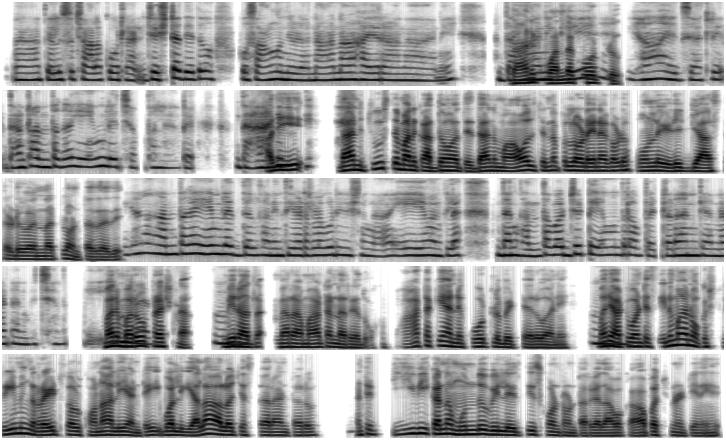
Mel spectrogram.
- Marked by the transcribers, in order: in English: "జస్ట్"; in English: "ఎగ్జాక్ట్‌లీ"; giggle; in English: "ఎడిట్"; in English: "థియేటర్‌లో"; in English: "బడ్జెట్"; other background noise; in English: "స్ట్రీమింగ్"; in English: "ఆపర్చునిటీని"
- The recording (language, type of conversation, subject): Telugu, podcast, స్ట్రీమింగ్ షోస్ టీవీని ఎలా మార్చాయి అనుకుంటారు?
